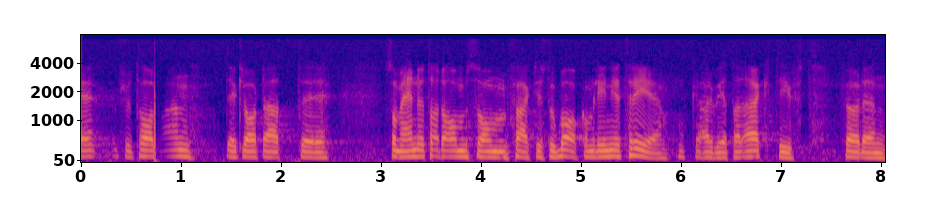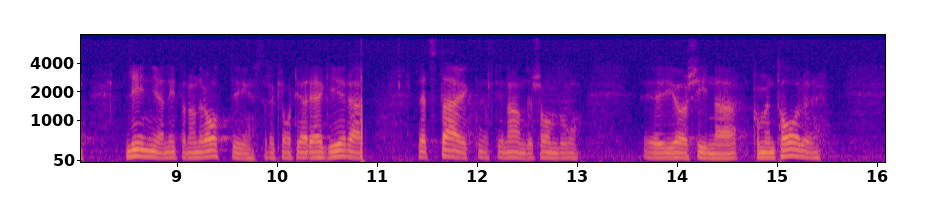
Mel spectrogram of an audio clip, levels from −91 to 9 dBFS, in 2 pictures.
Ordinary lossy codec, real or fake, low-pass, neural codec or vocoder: none; fake; 7.2 kHz; vocoder, 22.05 kHz, 80 mel bands, WaveNeXt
